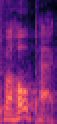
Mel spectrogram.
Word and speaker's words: Mahopac: No, it's Mahopac actually. Uh that's what I was told. And I like to pronounce things.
